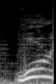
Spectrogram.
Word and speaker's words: Woore: It's exactly the same as saying war as in World War I or World War II.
